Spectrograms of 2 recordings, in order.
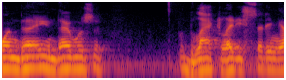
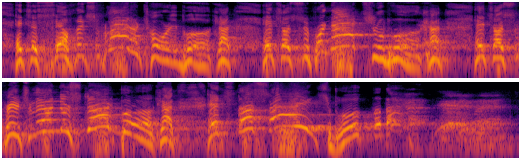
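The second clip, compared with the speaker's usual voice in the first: full-force preaching. Acted. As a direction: preach it out, climbing higher each line. Preaching, climbing higher and slower.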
